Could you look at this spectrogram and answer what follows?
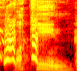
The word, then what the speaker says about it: Joaquin: So we've got Jaquin. I said it wrong, did I? – Joaquin. – Joaquin Phoenix.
